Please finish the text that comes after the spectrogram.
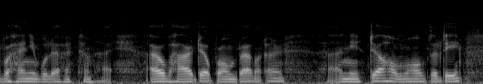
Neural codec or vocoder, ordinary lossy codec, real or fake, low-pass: autoencoder, 22.05 kHz, a latent of 192 numbers a frame, VITS, trained on many speakers; none; fake; 7.2 kHz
